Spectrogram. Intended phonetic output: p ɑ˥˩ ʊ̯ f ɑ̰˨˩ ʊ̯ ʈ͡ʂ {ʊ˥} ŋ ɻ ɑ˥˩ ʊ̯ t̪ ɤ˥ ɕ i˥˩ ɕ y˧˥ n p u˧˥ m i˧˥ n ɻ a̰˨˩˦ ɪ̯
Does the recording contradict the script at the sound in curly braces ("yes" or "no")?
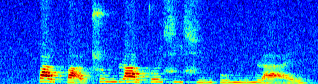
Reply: no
